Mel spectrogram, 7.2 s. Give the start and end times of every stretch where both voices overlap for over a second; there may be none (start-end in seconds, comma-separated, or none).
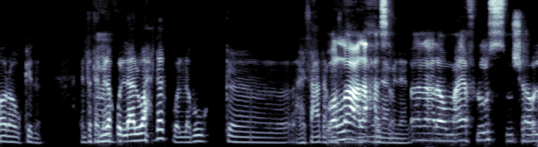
4.3-5.7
